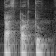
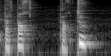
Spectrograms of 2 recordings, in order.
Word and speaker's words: Passepartout: Yes, passepartout. – That's not even how you say it. It's passepartout.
